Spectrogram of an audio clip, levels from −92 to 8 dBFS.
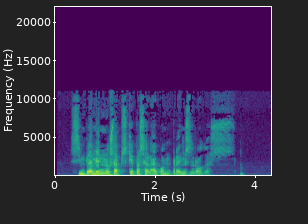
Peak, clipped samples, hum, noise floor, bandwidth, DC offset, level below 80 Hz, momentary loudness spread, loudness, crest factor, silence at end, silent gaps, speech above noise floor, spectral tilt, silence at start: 0 dBFS; under 0.1%; none; -63 dBFS; 11 kHz; under 0.1%; -44 dBFS; 21 LU; -15 LUFS; 16 dB; 0.55 s; none; 49 dB; -6 dB/octave; 0.35 s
